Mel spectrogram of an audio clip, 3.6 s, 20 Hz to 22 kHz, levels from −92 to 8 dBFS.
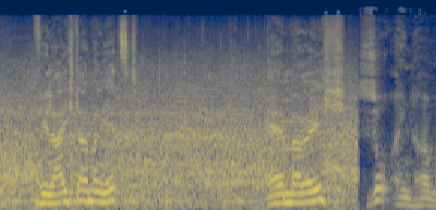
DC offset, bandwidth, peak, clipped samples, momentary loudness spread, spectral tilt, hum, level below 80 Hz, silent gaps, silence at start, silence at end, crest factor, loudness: under 0.1%; 18.5 kHz; 0 dBFS; under 0.1%; 8 LU; -4.5 dB/octave; none; -38 dBFS; none; 0 s; 0 s; 12 dB; -12 LUFS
